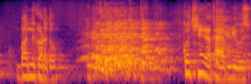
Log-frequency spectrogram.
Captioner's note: laughs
